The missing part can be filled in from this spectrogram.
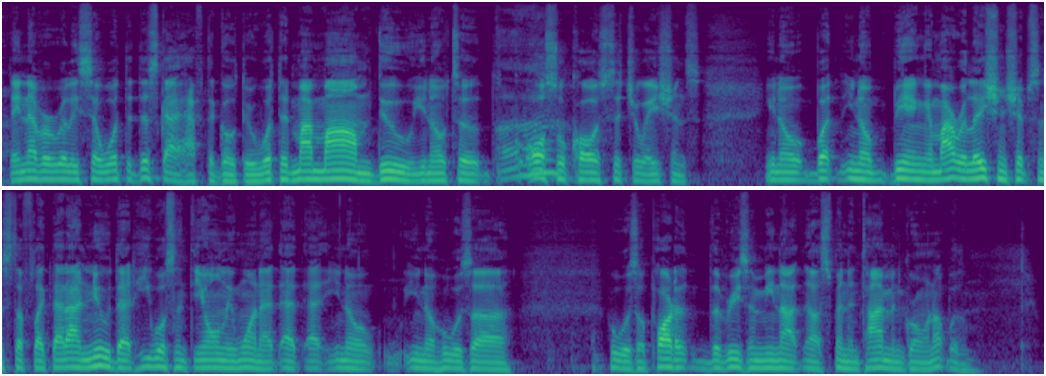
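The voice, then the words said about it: Put-on Jamaican accent. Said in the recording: “that was a tremendous Jamaican accent you just put on ... Phenomenal ... I understood about half”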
